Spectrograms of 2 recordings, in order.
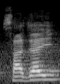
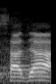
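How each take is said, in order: First: সাজাই closed on a y glide; wrong sukun ending. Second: সাজা ending on long open aa; alif-length stretch. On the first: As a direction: end সাজাই in a diphthong, not open aa. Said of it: "বলা যাবে না". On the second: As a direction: stop on সাজা with its last vowel held. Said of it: "এক আলিফ টান দিয়েই থামতে হবে". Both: Shown as a demonstration.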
